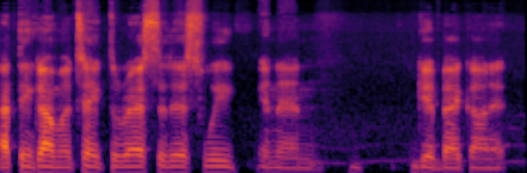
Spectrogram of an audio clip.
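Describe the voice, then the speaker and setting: A man's voice: lowish voice, little pitch movement, normal speed, slight background noise. A man in his thirties, a guest fighter in a casual interview, easygoing and polite with lots of "yes, sir". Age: 30s.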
